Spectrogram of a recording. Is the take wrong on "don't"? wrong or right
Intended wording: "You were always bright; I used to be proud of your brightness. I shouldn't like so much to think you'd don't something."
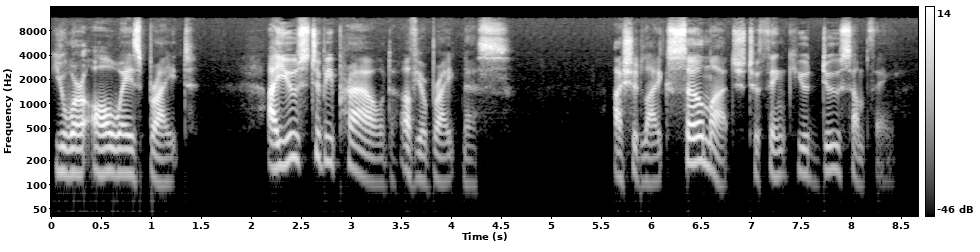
wrong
